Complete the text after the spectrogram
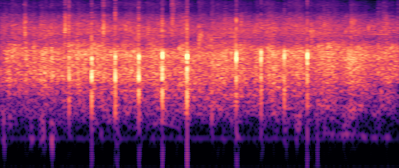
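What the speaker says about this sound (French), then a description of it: "On peut vous applaudir," A conference audience applauds the team after a heritage technology presentation, a moderate, even patter of clapping with a few sharper individual claps standing out near the front.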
